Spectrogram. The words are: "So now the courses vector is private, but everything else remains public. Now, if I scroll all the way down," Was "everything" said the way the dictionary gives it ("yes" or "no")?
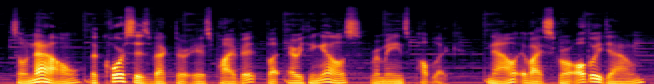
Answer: yes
